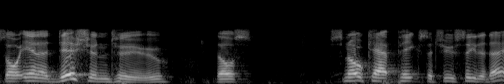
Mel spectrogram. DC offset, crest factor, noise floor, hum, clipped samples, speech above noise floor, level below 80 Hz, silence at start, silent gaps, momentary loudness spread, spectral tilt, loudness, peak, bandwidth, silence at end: under 0.1%; 18 dB; -68 dBFS; none; under 0.1%; 41 dB; -62 dBFS; 0 s; none; 15 LU; -6 dB/octave; -27 LUFS; -10 dBFS; 5.4 kHz; 0 s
